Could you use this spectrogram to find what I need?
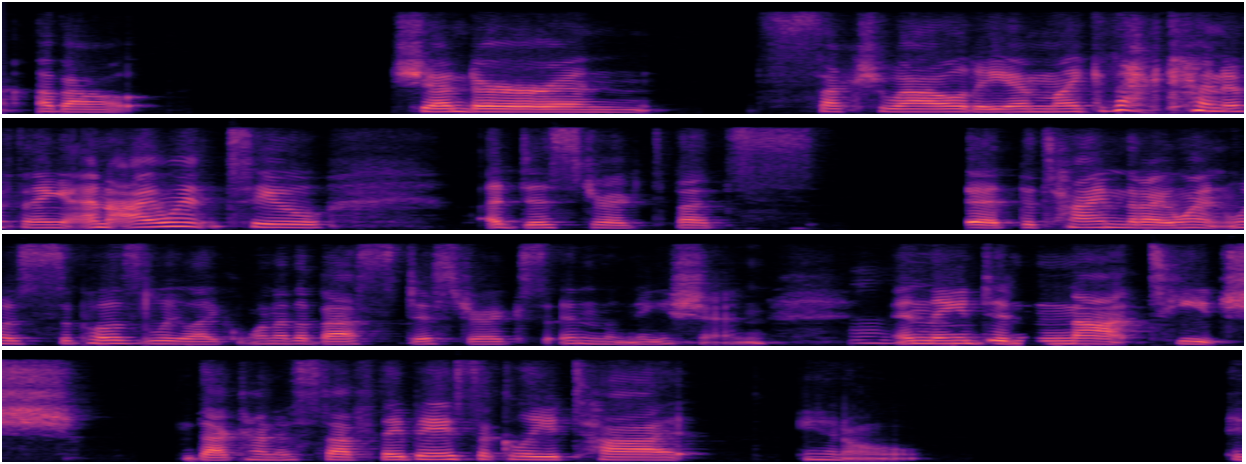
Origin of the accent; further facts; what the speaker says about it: California, United States; I was born and raised in California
